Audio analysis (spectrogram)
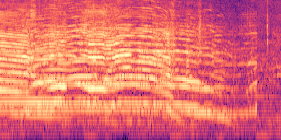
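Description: A crowd at a charity cancer walk cheers and whoops loudly and close by, with excited shouting voices overlapping in a continuous burst that trails off toward the end.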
